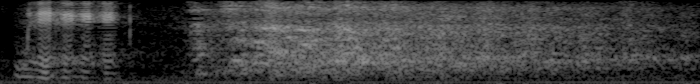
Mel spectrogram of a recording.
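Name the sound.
sheep bleating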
